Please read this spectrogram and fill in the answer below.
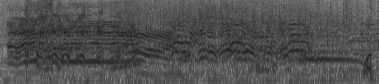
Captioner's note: cheering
